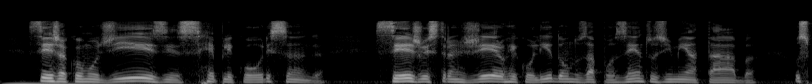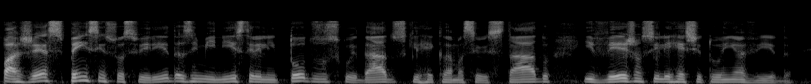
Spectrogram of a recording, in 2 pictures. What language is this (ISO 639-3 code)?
por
